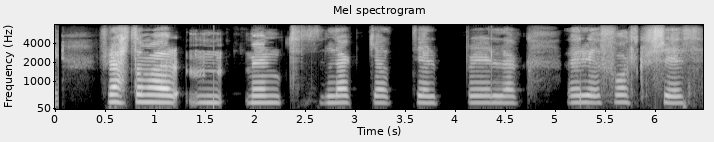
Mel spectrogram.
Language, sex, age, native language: Icelandic, female, 13, Icelandic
